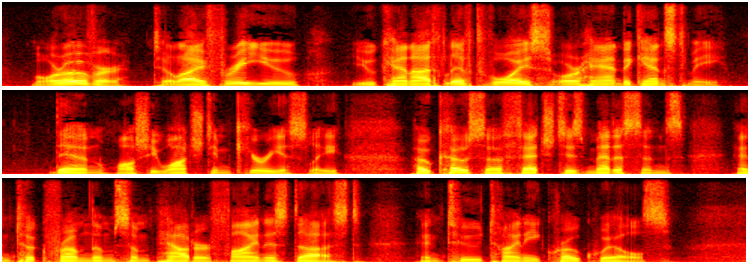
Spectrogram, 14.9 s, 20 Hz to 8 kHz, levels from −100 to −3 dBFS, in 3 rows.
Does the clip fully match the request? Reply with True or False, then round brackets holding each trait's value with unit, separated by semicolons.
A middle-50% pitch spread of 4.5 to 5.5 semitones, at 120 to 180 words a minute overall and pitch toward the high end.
False (4.8 semitones; 145 wpm; 115 Hz)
